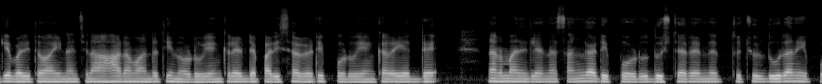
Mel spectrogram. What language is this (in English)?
Tulu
